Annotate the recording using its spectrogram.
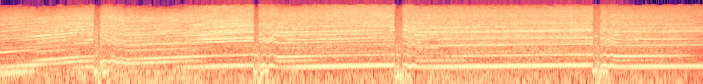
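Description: A racing car's gearbox clicks sharply with each upshift.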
